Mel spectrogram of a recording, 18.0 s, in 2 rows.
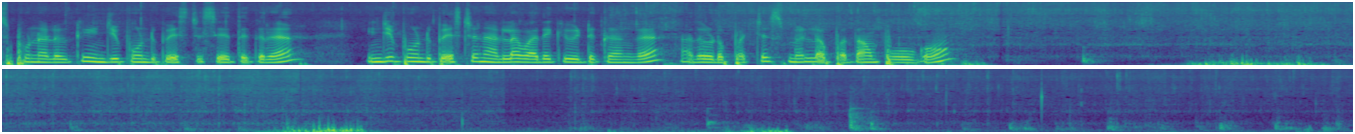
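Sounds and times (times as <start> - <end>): onions sizzling in hot oil: 0.2 - 18.0
wooden spatula scraping pot: 13.7 - 18.0.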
